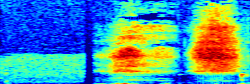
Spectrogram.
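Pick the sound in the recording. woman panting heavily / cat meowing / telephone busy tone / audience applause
woman panting heavily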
